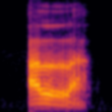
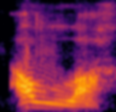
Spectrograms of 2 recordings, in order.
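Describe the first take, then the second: First: The double L is said thin and light. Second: The double L is said thick and dark. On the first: The word follows a vowel with kasra. "maka dibacanya tipis" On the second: The word follows a vowel with fatha. "maka cara membacanya tebal menjadi Allah"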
